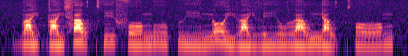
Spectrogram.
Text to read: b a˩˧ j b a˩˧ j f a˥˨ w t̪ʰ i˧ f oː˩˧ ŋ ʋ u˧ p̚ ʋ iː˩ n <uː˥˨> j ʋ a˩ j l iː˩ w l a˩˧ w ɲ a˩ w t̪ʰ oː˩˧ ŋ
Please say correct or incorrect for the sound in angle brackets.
incorrect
